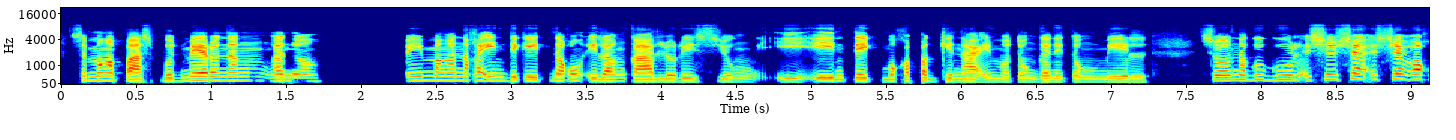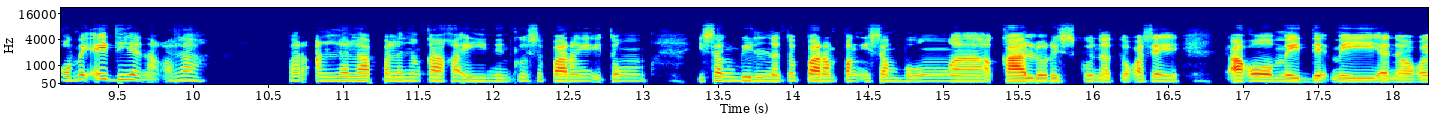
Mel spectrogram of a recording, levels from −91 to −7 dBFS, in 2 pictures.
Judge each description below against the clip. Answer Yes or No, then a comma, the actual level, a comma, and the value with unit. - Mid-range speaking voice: Yes, medium, 175 Hz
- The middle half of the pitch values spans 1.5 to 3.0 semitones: No, average, 3.7 semitones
